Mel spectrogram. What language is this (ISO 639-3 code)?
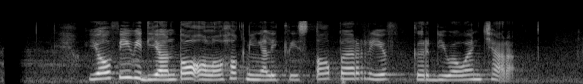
sun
